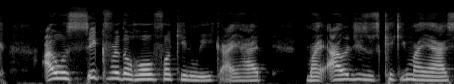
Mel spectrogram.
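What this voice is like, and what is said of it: Raspy, hoarse voice. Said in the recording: “You could still hear it. My voice is really raspy.”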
